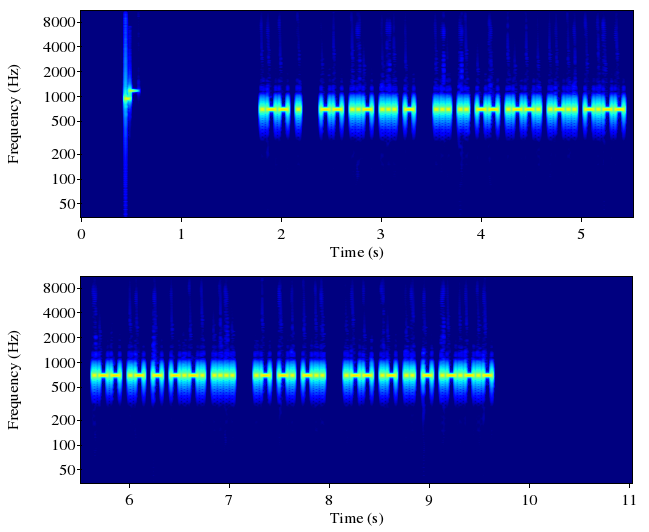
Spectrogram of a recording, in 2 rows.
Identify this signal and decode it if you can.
Morse code, heard as a keyed tone, about 37 wpm, 700 Hz. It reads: WE MUST SIMPLY WATCH AND WAIT.
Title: Sentences from Top 1000 Words - Review Part 4 - 40wpm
